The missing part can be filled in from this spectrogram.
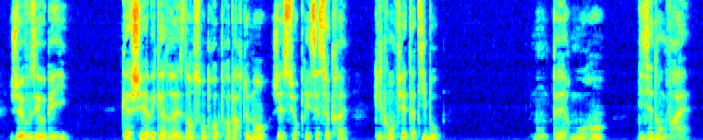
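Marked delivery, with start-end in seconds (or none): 8.0-10.3 murmured, crushed and dejected, sinking in defeat. De Mantoue, sinking back into his seat, responds to the spy's report; murmured, crushed. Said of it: "murmura de Mantoue en retombant assis avec accablement".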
